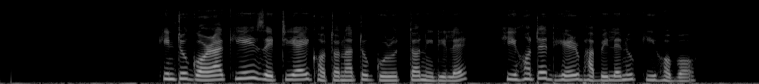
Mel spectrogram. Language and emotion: Assamese, neutral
